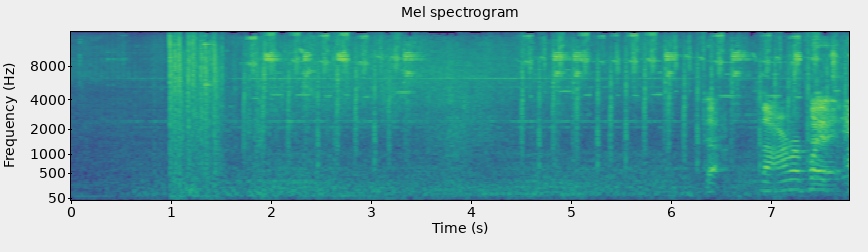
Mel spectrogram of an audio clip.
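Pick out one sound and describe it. Gunfire rattles rapidly from a game.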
